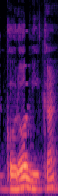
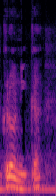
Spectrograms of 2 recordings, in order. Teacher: la epéntesis de la O, o sea, una epéntesis vocálica en corónica en lugar de crónica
